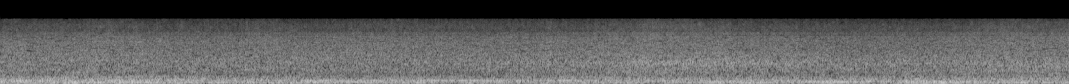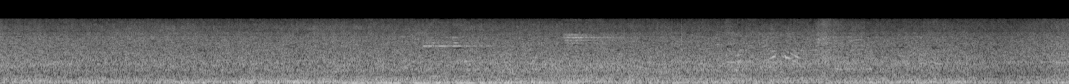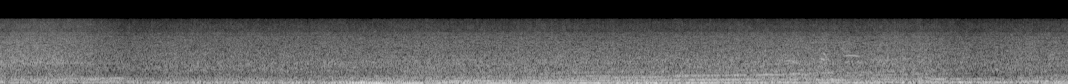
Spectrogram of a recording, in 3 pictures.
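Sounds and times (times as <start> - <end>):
heavy rain hissing on road: 0.0 - 32.0
car engines running low: 17.4 - 32.0.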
